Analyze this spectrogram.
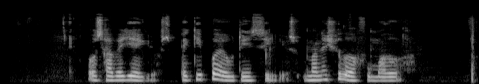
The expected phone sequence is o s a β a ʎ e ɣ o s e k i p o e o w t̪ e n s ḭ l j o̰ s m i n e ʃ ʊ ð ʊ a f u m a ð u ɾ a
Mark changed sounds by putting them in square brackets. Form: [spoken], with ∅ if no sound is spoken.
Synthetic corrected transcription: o s a β [e] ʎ e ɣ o s e k i p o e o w t̪ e n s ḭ l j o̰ s m [a] n e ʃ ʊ ð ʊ a f u m a ð [o] ɾ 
